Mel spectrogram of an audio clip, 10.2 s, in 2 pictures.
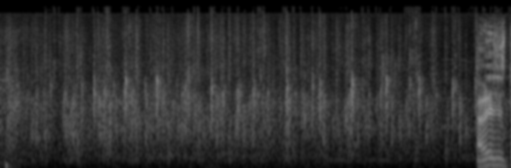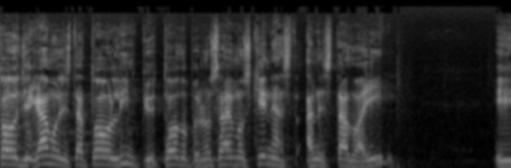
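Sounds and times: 
audience applause: 0.0s - 5.5s
speech: 4.8s - 9.2s.

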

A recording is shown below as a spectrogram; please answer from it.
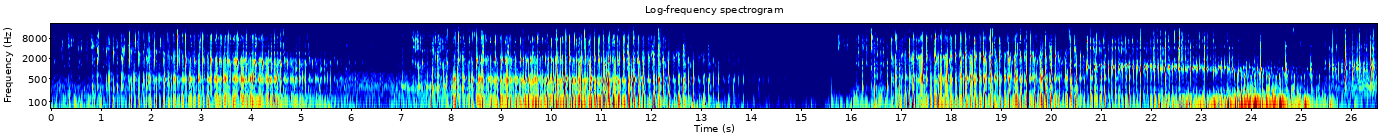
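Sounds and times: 
wet mouth clicks and smacks: 0.0s - 13.8s, 15.6s - 26.5s
low rumble: 22.4s - 26.2s.

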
